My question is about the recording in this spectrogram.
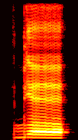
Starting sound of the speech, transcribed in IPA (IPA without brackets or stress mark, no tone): bʲ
